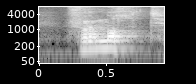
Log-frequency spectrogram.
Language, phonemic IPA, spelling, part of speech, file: Dutch, /vərˈmɔχt/, vermocht, verb, Nl-vermocht.ogg
- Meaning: singular past indicative of vermogen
